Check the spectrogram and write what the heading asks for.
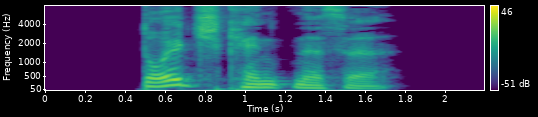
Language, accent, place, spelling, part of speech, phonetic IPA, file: German, Germany, Berlin, Deutschkenntnisse, noun, [ˈdɔɪ̯t͡ʃˌkɛntnɪsə], De-Deutschkenntnisse.ogg
- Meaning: nominative/accusative/genitive plural of Deutschkenntnis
